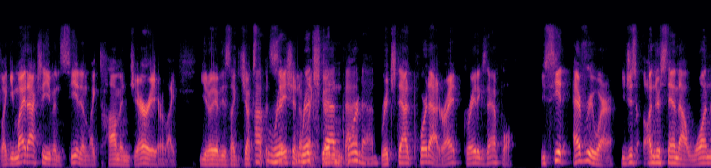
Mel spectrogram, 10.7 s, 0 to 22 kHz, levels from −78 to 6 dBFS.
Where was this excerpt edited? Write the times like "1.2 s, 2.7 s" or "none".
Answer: none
